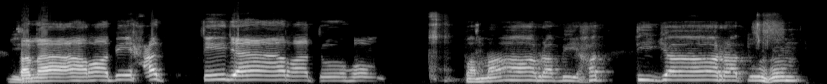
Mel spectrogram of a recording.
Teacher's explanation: یہ تا کا تا میں ادغام ہوا ہے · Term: ادغام مثلین تام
